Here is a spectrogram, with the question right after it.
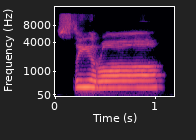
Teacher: Ra is long because this is a long vowel, and it is heavy because there is fatha.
